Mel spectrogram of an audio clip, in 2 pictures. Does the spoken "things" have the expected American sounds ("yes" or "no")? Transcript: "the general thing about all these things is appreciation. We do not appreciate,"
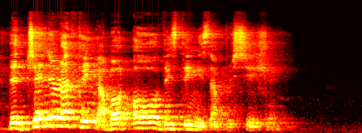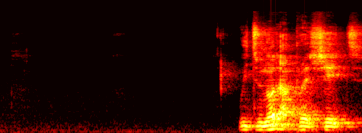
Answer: no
